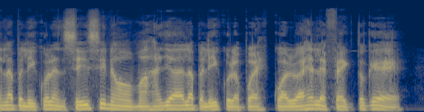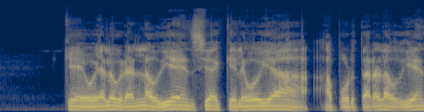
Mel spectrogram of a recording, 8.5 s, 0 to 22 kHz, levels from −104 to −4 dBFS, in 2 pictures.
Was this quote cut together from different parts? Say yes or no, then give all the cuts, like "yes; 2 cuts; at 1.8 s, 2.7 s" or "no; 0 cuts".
no; 0 cuts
